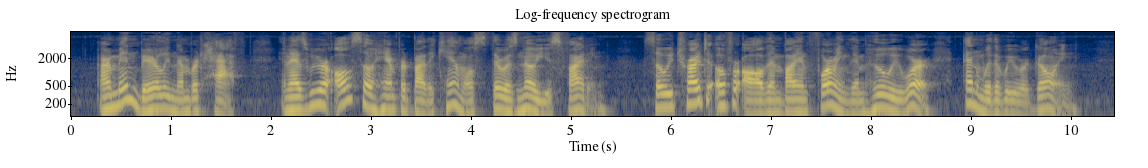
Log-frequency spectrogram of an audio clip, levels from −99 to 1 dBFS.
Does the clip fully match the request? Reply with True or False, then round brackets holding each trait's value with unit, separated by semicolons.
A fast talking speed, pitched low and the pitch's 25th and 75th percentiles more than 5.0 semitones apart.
False (215 wpm; 145 Hz; 5.4 semitones)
